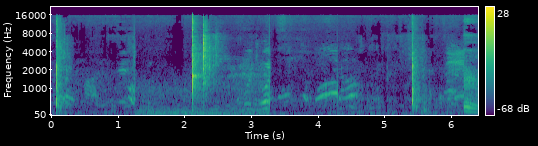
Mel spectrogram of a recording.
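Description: Three sharp cracks from baseball play, ball against bat or glove: one right at the start, the loudest about two seconds in with a short ring, and one near the end. Spectators' voices chatter between them.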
